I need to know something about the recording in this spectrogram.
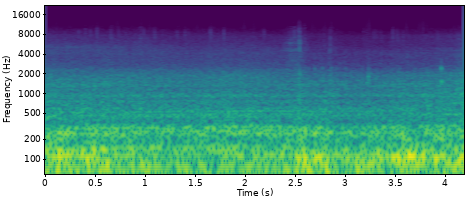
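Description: Another car passes by in the opposite direction.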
